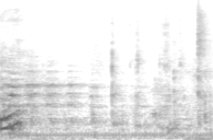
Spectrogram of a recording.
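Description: Hand kneading thick soap-and-salt slime in a bowl, faint and irregular sticky sounds, after the end of a spoken word at the start.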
